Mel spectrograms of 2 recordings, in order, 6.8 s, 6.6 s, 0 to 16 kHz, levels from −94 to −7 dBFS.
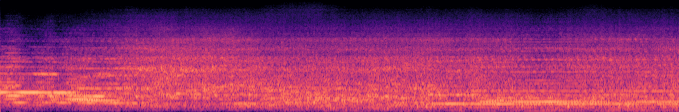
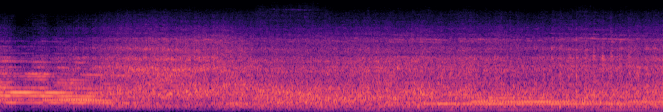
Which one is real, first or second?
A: second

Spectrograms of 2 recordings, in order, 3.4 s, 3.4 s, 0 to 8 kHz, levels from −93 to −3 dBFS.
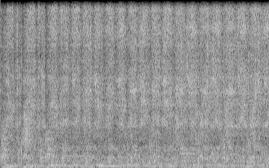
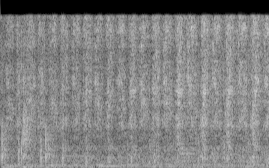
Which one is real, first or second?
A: second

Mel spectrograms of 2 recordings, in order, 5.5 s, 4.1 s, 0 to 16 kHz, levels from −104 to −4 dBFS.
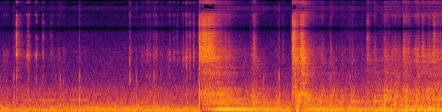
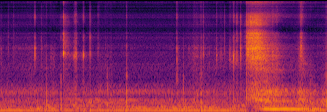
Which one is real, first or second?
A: first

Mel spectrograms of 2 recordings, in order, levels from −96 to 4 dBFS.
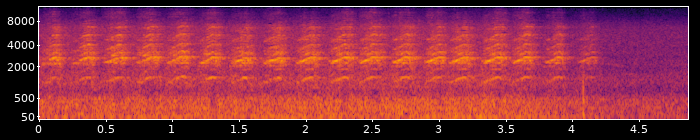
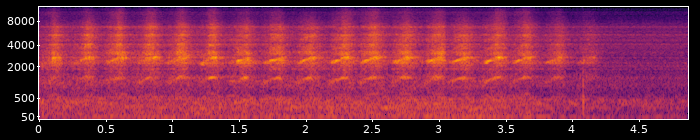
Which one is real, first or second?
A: first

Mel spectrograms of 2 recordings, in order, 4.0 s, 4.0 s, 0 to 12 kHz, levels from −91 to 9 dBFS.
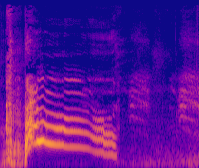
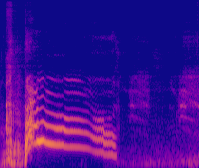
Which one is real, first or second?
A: first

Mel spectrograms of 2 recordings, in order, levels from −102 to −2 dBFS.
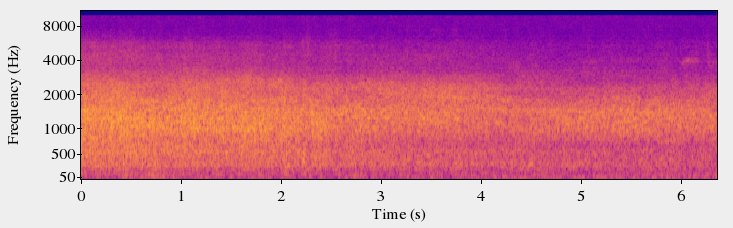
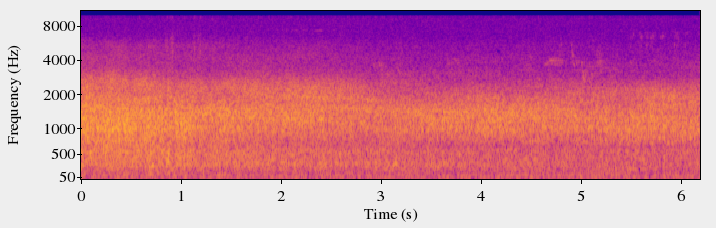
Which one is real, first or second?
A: second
